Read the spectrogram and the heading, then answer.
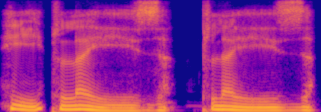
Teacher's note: Vibra mi voz cuando pronuncio esa S.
